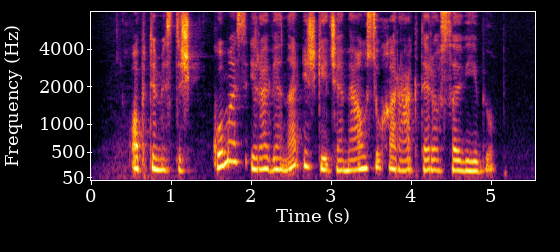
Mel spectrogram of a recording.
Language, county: Lithuanian, Alytus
